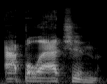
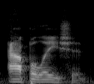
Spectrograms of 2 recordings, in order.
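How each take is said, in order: First: The word is pronounced the southern way. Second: The word is pronounced the northern way. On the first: "like they say down south" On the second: "That's the right way to say it"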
